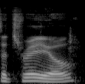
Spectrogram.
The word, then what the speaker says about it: Atreyu: uh where they got their name your name atria or a trio a trio how do you pronounce the name so it's a trio uh we got this well actually my dad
